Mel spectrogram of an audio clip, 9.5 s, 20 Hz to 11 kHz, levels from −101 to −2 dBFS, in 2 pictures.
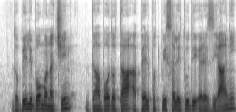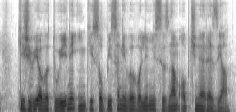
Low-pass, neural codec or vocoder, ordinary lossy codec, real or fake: none; vocoder, 22.05 kHz, 80 mel bands, WaveNeXt; none; fake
